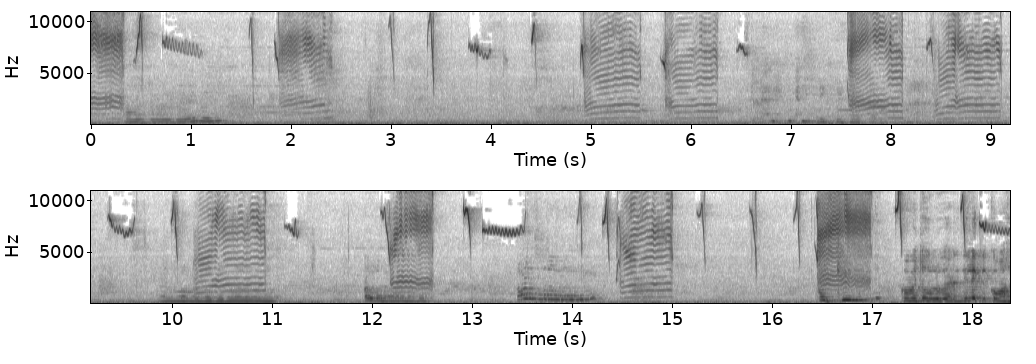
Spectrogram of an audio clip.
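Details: A pet common marmoset gives short, very high, thin whistles and chirps while eating blueberries as a woman talks nearby.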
